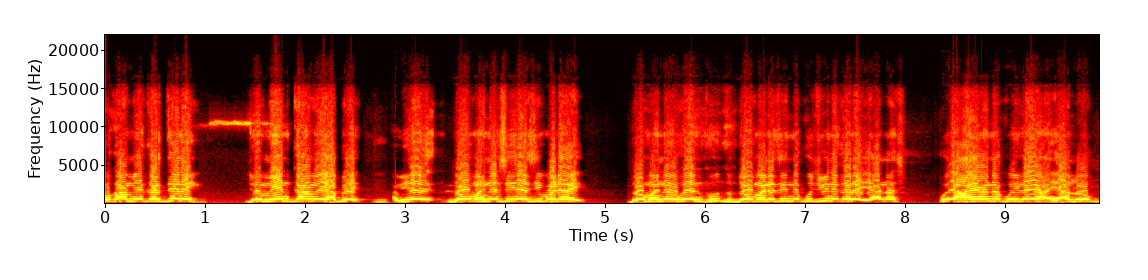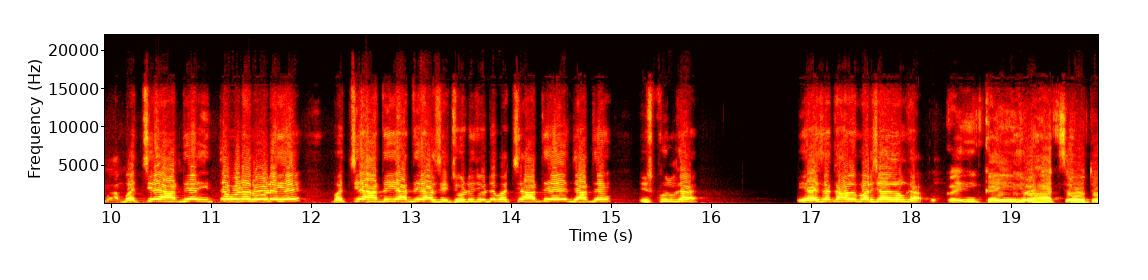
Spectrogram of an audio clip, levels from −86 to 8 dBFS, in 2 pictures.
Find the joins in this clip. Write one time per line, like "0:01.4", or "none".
none

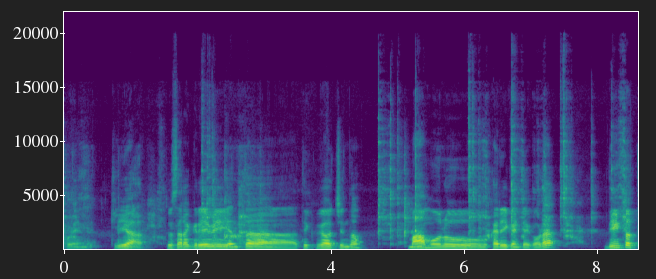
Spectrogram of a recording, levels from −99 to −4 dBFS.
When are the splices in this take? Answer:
none

